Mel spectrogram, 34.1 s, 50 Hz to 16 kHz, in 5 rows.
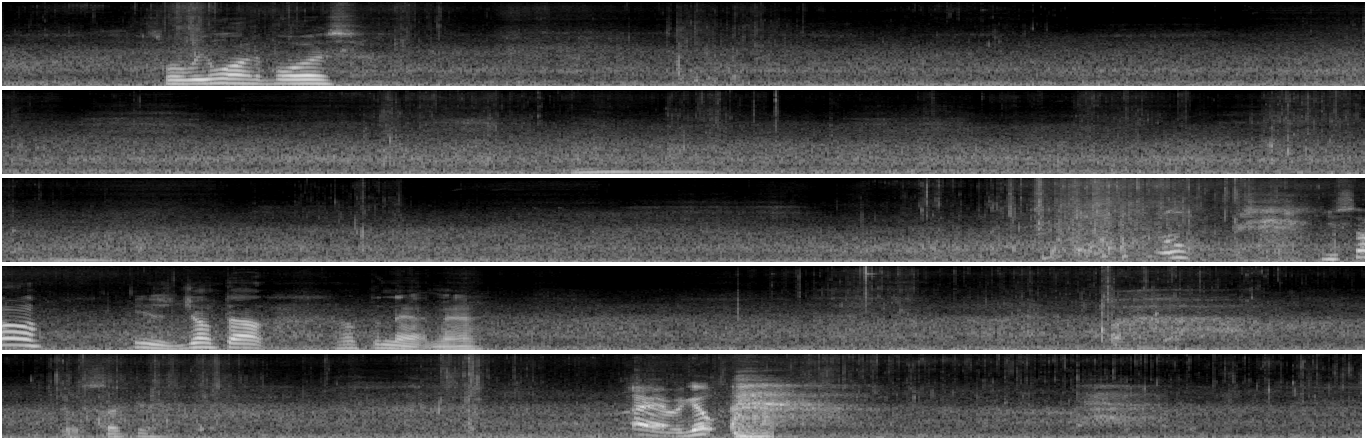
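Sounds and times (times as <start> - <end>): wind: 0.0 - 34.0
water rushing: 6.2 - 15.6, 18.0 - 21.0, 24.2 - 34.0.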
